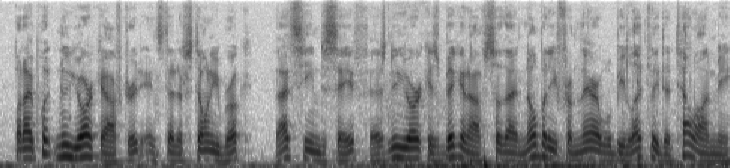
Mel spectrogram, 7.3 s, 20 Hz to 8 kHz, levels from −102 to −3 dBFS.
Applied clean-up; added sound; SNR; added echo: none; Bird; 8 dB; none.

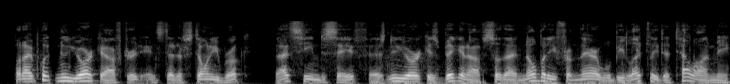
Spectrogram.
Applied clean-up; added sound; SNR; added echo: neural mask model RNNoise.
